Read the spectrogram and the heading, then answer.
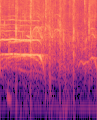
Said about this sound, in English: I saw you clap there.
